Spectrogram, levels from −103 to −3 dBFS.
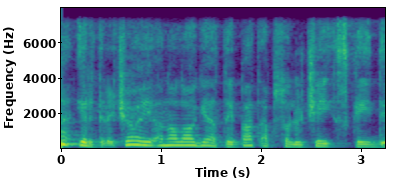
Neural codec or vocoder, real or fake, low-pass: none; real; 7.2 kHz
